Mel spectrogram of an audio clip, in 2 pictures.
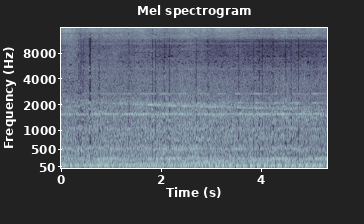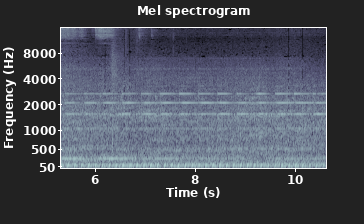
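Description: Amtrak Downeaster passenger train receding after passing a grade crossing: a steady low rumble with several steady high tones over it.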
